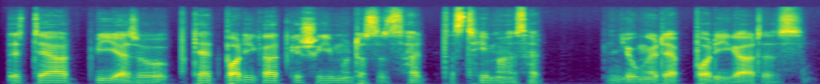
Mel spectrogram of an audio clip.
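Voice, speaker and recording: A man's voice: rumbling low, fairly even intonation, fast talker, a bit bright, no room sound, studio quality. A young man talking informally and with slang as co-host of a casual podcast. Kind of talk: casual chat.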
